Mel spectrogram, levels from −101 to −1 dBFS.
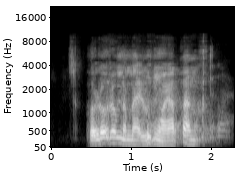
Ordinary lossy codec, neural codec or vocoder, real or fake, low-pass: AAC, 32 kbps; codec, 24 kHz, 1 kbps, SNAC; fake; 9.9 kHz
